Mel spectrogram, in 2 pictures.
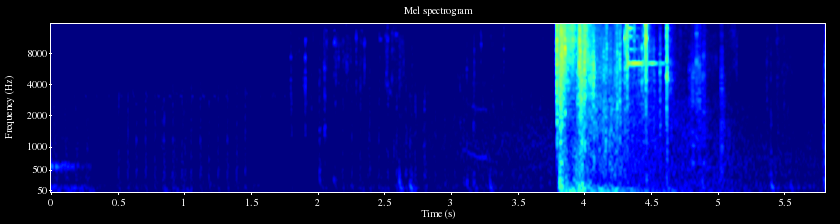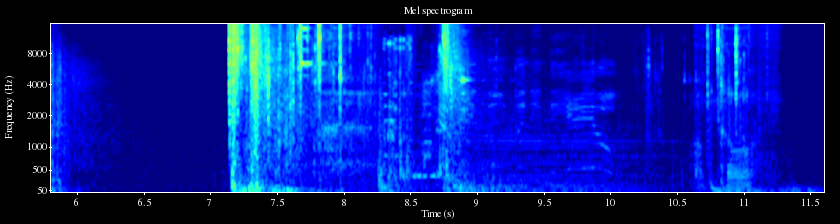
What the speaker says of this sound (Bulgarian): Вътре на прозореца един стреля по мене.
